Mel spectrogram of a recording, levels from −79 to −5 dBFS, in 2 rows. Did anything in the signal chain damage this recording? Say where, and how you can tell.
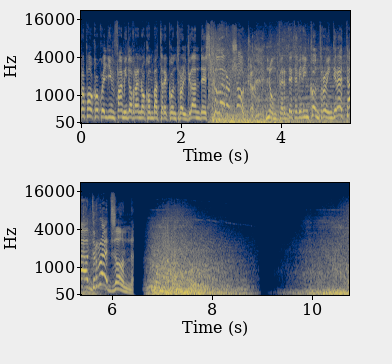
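No, nothing in the signal chain left an audible mark on this audio. Every stage, from capture to playback, passes the sound along without any damage a listener can point to.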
